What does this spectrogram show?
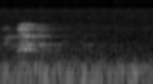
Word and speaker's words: ágape: Es lo que llamamos ágape, o bueno, con acento en el alfa, agape.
